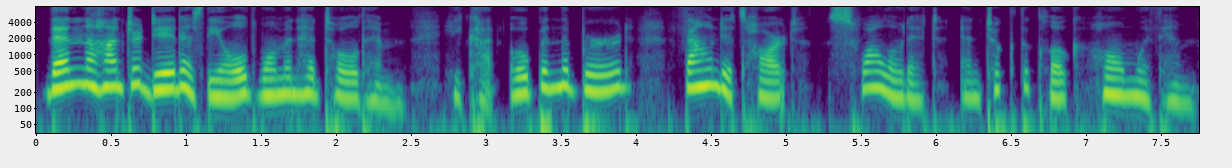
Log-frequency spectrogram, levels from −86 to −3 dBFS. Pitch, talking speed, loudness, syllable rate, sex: 190 Hz, 215 wpm, -21 LUFS, 4.8 syllables/s, female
